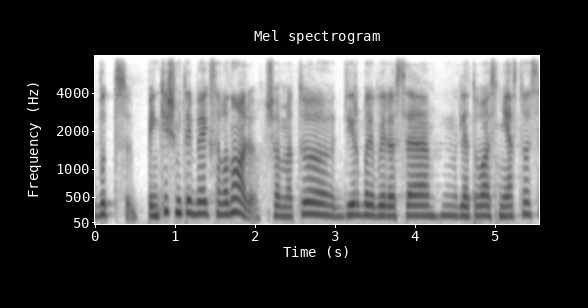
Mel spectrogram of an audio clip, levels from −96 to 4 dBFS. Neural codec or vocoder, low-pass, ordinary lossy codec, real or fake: none; 7.2 kHz; Opus, 16 kbps; real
